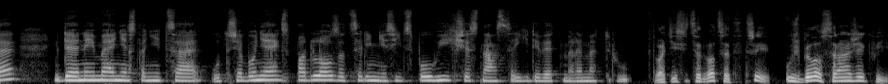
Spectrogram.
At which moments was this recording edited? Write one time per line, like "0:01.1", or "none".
0:01.3
0:02.1
0:02.8
0:06.5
